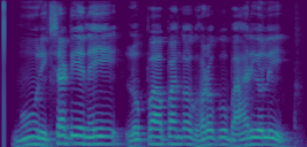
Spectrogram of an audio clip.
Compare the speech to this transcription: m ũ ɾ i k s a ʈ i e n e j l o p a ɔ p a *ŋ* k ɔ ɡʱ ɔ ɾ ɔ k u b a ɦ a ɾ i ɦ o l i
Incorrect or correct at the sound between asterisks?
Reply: correct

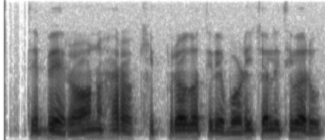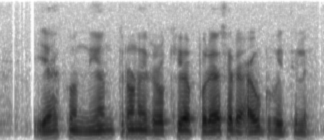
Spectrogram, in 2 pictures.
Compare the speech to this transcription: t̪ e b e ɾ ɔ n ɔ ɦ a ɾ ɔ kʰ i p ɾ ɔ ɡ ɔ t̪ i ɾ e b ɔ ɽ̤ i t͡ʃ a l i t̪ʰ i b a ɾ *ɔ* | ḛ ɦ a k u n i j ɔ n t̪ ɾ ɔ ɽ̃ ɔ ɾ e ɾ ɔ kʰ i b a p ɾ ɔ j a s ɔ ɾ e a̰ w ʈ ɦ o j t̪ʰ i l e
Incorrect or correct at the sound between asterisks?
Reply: incorrect: u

